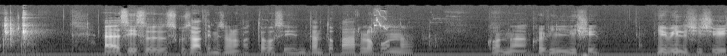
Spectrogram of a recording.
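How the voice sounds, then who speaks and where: A man's voice: fairly low pitch, bright, forceful tone, slight background noise. A young man giving casual gameplay commentary, rambling with many fillers, restarts and joking asides. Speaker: gaming video creator.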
